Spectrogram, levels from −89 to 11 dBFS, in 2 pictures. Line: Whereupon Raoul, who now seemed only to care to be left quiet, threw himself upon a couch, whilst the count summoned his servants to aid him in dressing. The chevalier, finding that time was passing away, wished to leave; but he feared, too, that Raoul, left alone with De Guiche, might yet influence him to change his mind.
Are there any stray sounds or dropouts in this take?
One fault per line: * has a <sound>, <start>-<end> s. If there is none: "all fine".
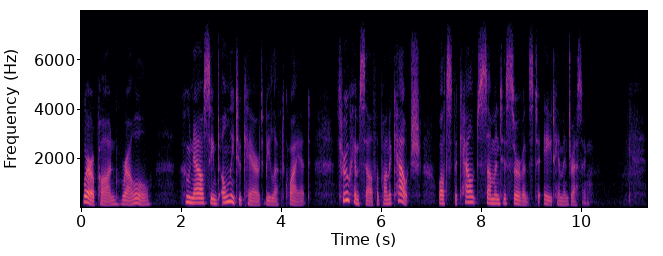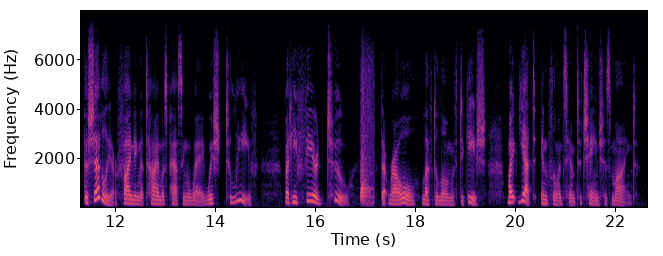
* has a whoosh, 16.9-17.2 s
